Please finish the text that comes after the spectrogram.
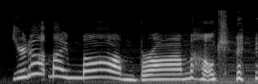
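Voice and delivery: teen snapping back at old Brom, hammed-up; sulky teen. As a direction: drag it out like a pouting teenager. Sulky boy line.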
